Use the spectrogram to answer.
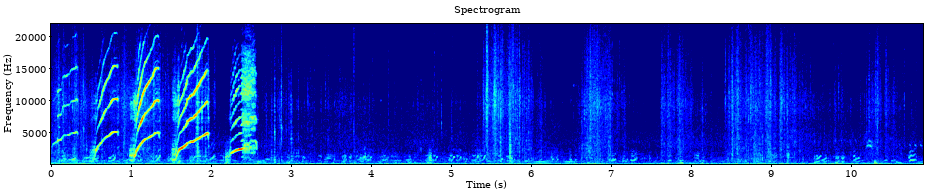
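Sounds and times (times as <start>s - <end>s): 
guinea pig wheeking at a zoo in Jászberény: 0.0s - 2.6s.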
